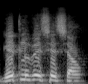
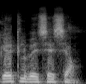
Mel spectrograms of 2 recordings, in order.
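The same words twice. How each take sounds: First: గేట్లు punched high, then a falling వేసేసాం; గేట్లు said high and emphatic, వేసేసాం falling away; stress on గేట్లు. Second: Said in the usual way. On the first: Shown as a demonstration. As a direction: lift గేట్లు well above the rest and drop off.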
